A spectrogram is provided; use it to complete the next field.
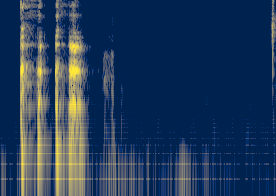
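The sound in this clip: Coughing from a person whose voice has gone hoarse after drinking lots of iced water in hot weather, a quick, loud burst of several hacking coughs, then a faint trailing breath and quiet.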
